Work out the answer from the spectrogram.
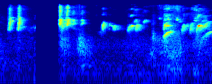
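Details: Goldfinch singing in short twittered bursts, with a brief pause followed by liquid buzzy notes and fast tinkling trills ending in a clear rising whistle.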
